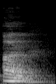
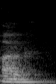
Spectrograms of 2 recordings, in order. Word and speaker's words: erg: CGS unit of द एनर्जी इज अर्ग. इसको हम लोग क्या बोलते हैं? ईआरजी. इसको हम पढ़ते हैं अर्ग. ठीक है, ये आपका होता है प्रोनाउंसिएशन, इसका करेंगे हम अर्ग.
